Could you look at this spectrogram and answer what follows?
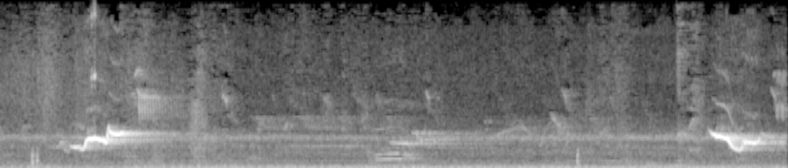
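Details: A female Siberian thrush gives two bright, twisting call notes at the start and end, about four seconds apart. A faint steady high tone and a few soft chirps fill the gap between them.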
